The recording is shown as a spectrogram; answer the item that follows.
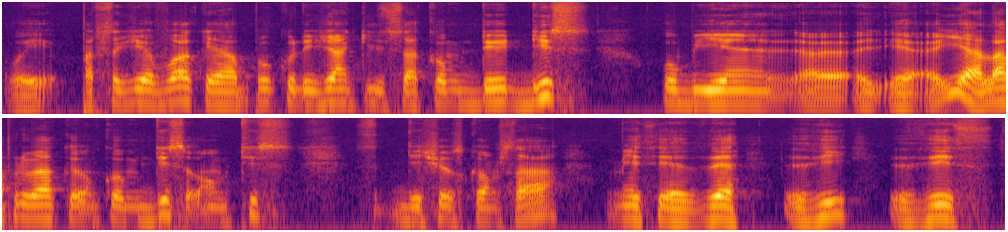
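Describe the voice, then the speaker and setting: A man teaching English pronunciation in French, slowly repeating example words with frequent hesitations and a West African French accent. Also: mid-range voice, fairly even intonation, gravelly, no echo. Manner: slow, repeating example words many times. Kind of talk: French-language pronunciation lesson on English sounds.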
